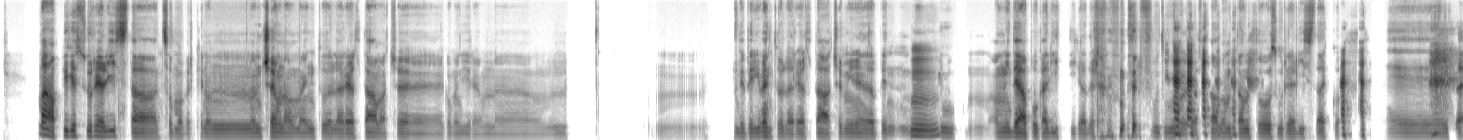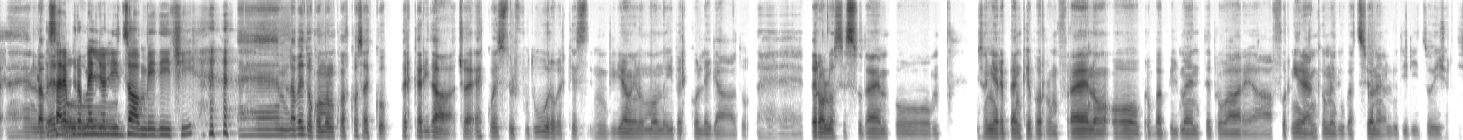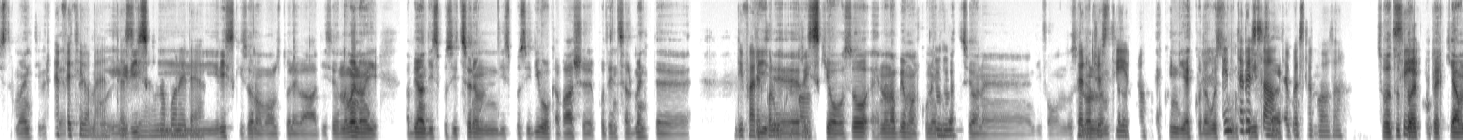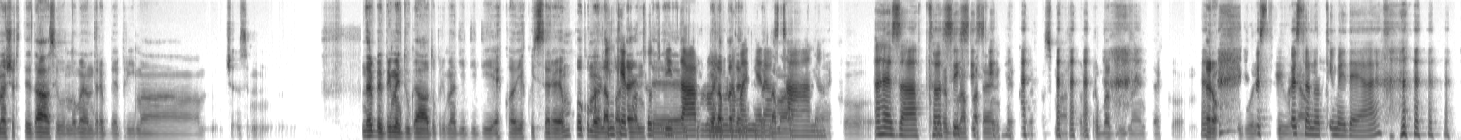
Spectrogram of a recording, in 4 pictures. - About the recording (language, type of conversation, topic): Italian, podcast, Come gestisci le notifiche dello smartphone nella tua giornata?
- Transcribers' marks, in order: tsk; chuckle; laughing while speaking: "del futuro"; chuckle; other background noise; chuckle; tapping; "soprattutto" said as "sopatutto"; "andrebbe" said as "ndebbe"; unintelligible speech; laughing while speaking: "Eh esatto"; chuckle; chuckle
